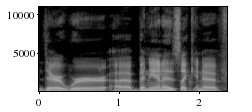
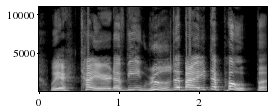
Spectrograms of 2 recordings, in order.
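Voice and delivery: shrill, booming, loud, high-pitched put-on Italian accent; 14 semitones higher, 11 dB louder than usual. Reacting to a co-host's history story, repeating the line in an italian accent. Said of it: "I really was hoping you'd do that on Italian accent".

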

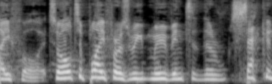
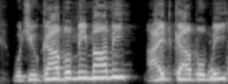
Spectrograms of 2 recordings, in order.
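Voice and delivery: creepy serial-killer voice. The speaker keeps a bit going for the others, in a Buffalo Bill voice. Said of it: "That was Buffalo Bill from Silence of the Lambs".

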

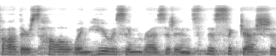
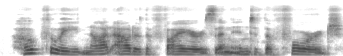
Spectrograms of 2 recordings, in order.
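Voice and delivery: plain

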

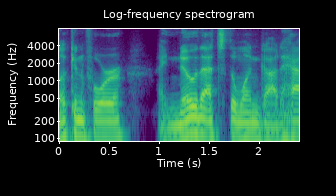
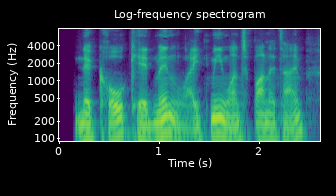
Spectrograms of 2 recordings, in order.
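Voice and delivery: normal talking voice

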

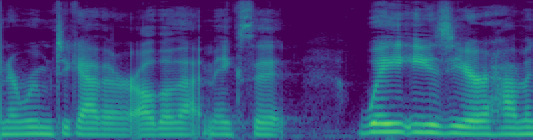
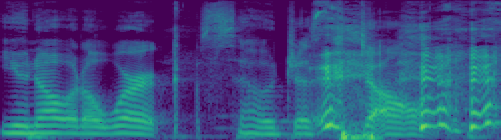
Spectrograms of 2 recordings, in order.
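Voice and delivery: put-on wicked, evil inner voice. Describing the rebel voice in their head about signing up for classes, mock-evil voice. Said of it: "It's like this evil voice in my head".

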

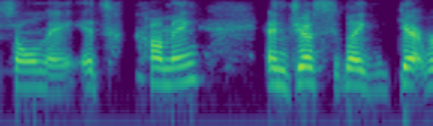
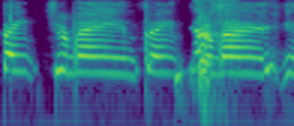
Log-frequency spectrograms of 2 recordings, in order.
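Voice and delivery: high-pitched, mocking tone; 9 semitones higher, 4 dB louder than usual. Retelling a video that made fun of New Agers: imitating a mocking YouTuber. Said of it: "the guy was making fun of New Agers and he's going".

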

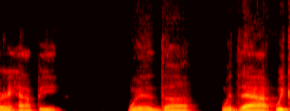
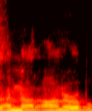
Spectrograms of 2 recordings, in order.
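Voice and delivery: usual speaking voice

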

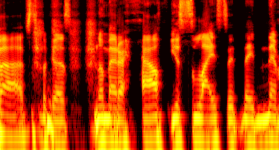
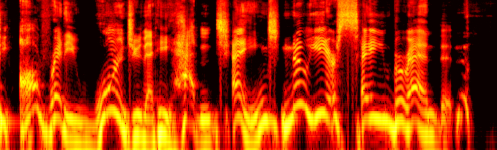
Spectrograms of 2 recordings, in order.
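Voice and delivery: mock overacted, over-enunciated, higher, slower; 7 semitones higher than usual. Speaker mimics how Katie delivers a line, overselling it; imitating Katie's over-enunciation. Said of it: "you over-enunciate the words".

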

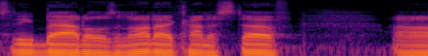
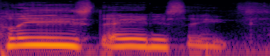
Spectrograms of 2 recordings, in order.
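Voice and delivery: put-on announcer voice, pleading, higher; 9 semitones higher than usual. Retelling the announcer addressing everybody in the stands: imitating an announcer pleading. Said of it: "pleading with everybody".

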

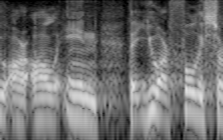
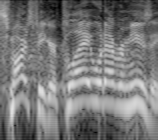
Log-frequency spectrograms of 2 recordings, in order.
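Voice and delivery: acted-out raised voice, higher and insistent; 8 semitones higher than usual. Speaker retells a man repeating a command to an unresponsive smart speaker, retelling a raised voice. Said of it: "He raises his voice like that's what it needs".

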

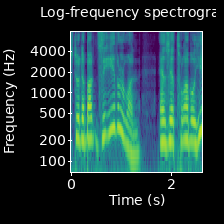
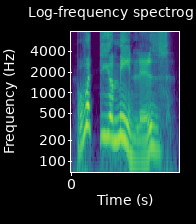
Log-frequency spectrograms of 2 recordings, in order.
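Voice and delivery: stern, growling delivery; 2 semitones lower than usual. Reading a story, a defensive animal replies to another creature with a stern growl. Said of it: "He growled sternly".

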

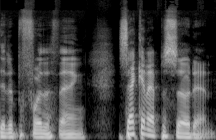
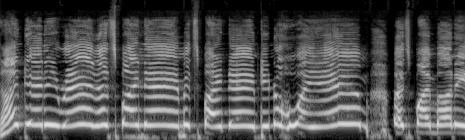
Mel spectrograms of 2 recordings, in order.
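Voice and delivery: put-on very high-pitched hollering yell. Retelling a scene where a character is dragged out yelling: imitating a yell. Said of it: "he's being dragged out of his building yelling".

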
